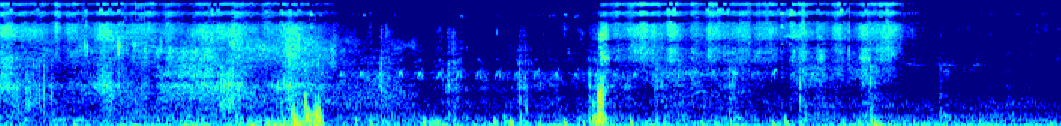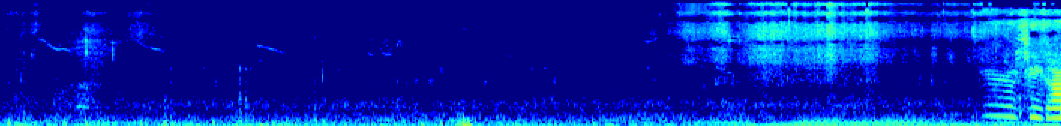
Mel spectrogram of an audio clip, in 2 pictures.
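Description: A horse's hooves clop outdoors near a river around Fort Collins, Colorado, as a few scattered, moderately loud knocks over a steady outdoor background, with faint voices in places.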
